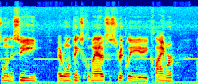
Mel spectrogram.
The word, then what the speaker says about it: clematis: so a couple other things with uh the clematis actually it's gonna be technical it's pronounced clematis but um on all the raymond evanson varieties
